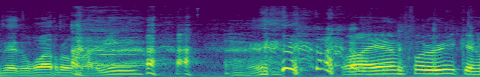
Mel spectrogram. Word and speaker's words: Eduardo Marin: You have to say it like that. My name is Eduardo Marin.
